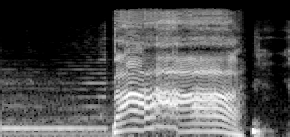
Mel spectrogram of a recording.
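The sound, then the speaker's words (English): A person lets out one loud, drawn-out scream lasting over a second, strained and raw, wavering before sliding down in pitch and cutting off abruptly, followed by a short breathy gasp. “I'm starting with a scream, right?”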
